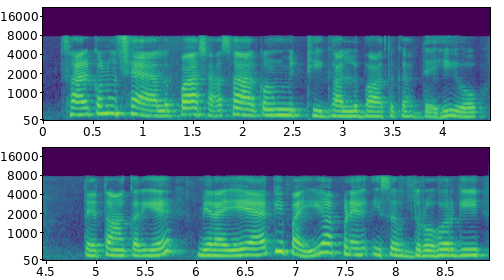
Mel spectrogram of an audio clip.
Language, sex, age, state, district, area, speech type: Dogri, female, 45-60, Jammu and Kashmir, Samba, rural, spontaneous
